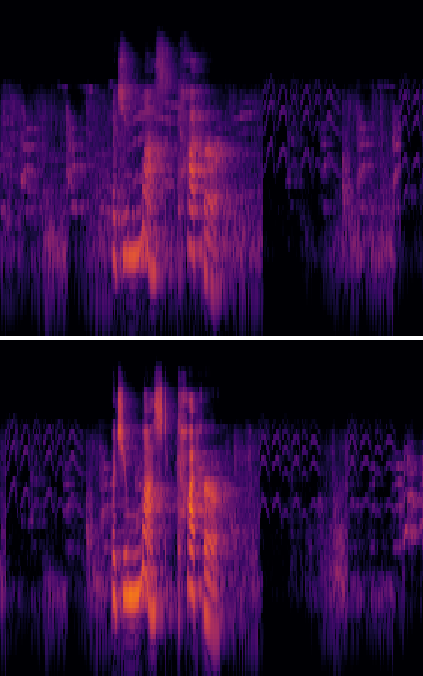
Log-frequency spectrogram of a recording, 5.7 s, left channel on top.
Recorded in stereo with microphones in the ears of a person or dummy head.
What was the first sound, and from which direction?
A woman speaking, 65° right (ahead or behind).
